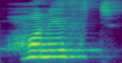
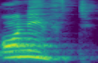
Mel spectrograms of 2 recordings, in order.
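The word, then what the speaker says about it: honest: অনেস্ট কিন্তু উচ্চারণ কি হওয়া দরকার এই দেখ উচ্চারণ হওয়া দরকার হনেস্ট তাইতো কিন্তু অনেস্ট উচ্চারণ হচ্ছে অনেস্ট উচ্চারণ হচ্ছে না উচ্চারণ হচ্ছে কি অনেস্ট অনেস্ট আমি বল কিসের প্রাধান্য এই পর উচ্চারণটা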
